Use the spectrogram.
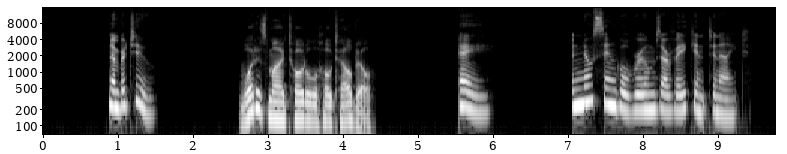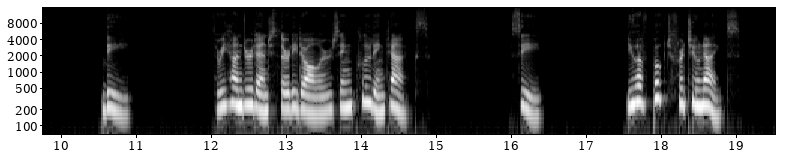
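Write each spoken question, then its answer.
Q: What is my total hotel bill?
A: B: $330, including tax.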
